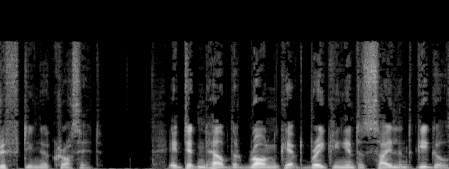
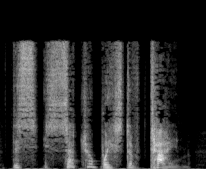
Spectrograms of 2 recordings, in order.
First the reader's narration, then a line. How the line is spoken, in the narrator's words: Hermione hissed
